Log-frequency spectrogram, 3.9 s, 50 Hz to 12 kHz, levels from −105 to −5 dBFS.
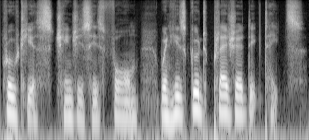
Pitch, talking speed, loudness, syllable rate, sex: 125 Hz, 140 wpm, -18 LUFS, 4.3 syllables/s, male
